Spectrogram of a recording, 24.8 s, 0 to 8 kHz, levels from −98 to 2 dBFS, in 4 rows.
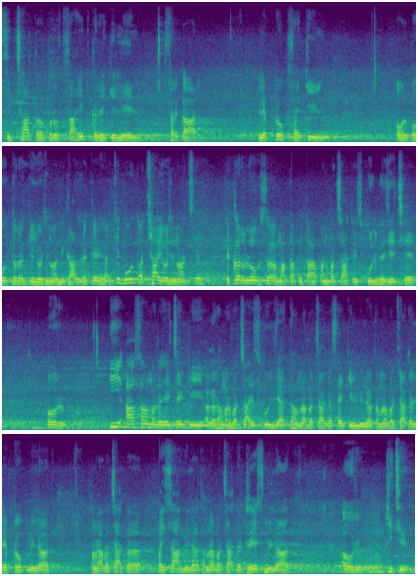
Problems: constant background noise, background conversations at intervals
